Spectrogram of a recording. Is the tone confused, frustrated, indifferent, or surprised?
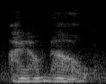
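frustrated. It sounds frustrated and exasperated. The speaker is annoyed at not knowing.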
